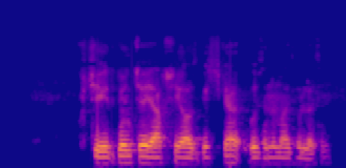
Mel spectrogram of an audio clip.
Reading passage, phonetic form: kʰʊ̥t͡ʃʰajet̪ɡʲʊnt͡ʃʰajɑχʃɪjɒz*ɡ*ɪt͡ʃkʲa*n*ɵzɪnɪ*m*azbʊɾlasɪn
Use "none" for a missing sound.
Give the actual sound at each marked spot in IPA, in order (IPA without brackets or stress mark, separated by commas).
ɡ, none, m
